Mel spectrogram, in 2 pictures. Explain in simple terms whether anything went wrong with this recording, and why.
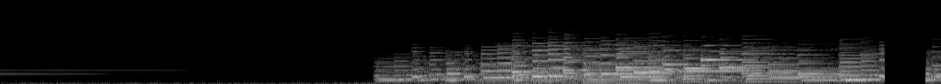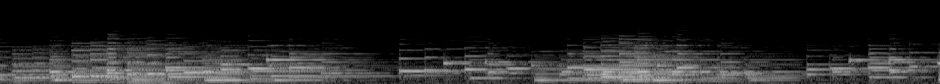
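Between 8.85 and 9.26 seconds the audio drops to complete silence for about 0.41 s, an audio dropout to silence. The input was likely lost briefly while recording continued. Unlike a natural pause, even the background hiss vanishes, and the sound cuts off and returns abruptly.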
